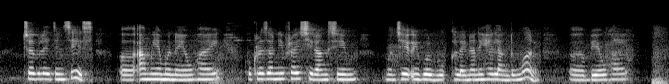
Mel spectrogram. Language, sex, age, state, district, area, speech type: Bodo, female, 18-30, Assam, Kokrajhar, urban, spontaneous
